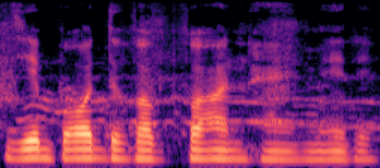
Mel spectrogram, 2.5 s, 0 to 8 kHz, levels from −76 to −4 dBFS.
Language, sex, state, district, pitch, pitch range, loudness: Hindi, male, Uttar Pradesh, Lucknow, 115 Hz, 105-115 Hz, -19 LUFS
